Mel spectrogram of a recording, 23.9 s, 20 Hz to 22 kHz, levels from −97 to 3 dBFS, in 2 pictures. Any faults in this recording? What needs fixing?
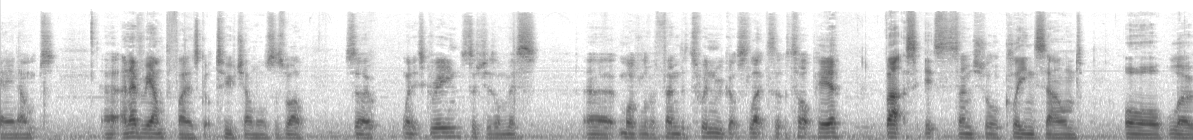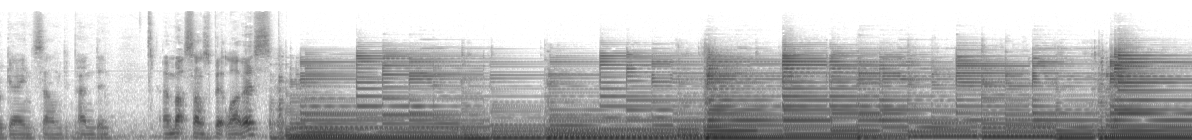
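No faults are audible here; nothing needs fixing.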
